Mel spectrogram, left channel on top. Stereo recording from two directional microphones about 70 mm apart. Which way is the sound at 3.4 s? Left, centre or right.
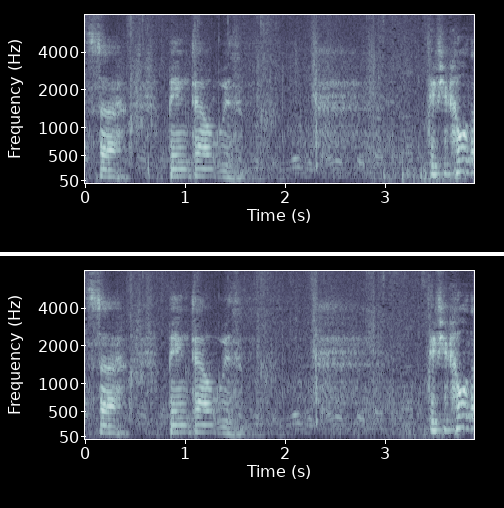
Centre.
